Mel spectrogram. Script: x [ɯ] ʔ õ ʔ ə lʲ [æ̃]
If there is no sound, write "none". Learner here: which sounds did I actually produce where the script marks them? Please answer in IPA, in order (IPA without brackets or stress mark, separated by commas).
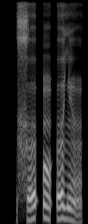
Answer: ə, ə̃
